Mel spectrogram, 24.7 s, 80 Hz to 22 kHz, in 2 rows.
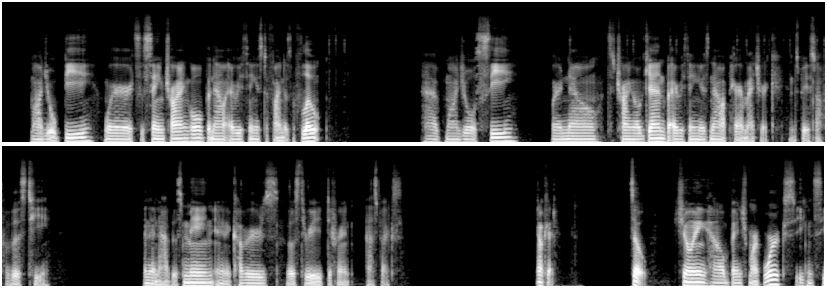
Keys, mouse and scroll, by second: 3.8 click, 3.8 scroll down 1, 5.0 double click, 5.4 scroll down 3, 6.1-8.0 scroll down 3, 8.1-8.8 scroll down 9, 8.5-10.0 drag, 10.0-11.0 drag, 11.0 click, 11.4 click, 11.7 click, 13.0-13.8 scroll down 5, 15.9-17.9 drag, 17.9-19.8 drag, 18.4-21.2 typing, 20.9 ctrl+/.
